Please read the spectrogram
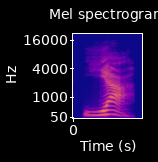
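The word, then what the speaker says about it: ja: next we have your remember j is pronounced like a letter y yeah that is your yes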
